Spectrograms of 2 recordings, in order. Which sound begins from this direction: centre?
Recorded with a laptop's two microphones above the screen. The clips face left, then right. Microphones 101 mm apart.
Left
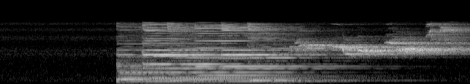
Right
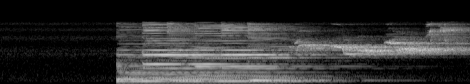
A guitar, at 1.2 s.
